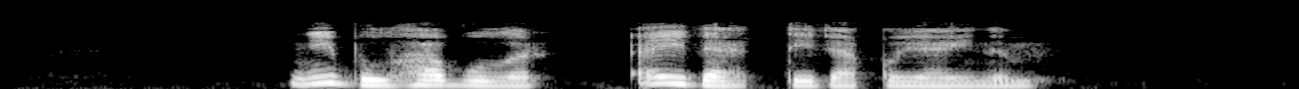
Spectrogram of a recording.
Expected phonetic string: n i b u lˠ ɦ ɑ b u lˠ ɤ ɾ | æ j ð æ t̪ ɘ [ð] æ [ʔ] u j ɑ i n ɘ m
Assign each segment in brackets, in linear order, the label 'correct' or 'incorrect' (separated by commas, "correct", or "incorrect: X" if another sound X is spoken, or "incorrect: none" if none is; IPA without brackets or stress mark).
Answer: correct, incorrect: q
